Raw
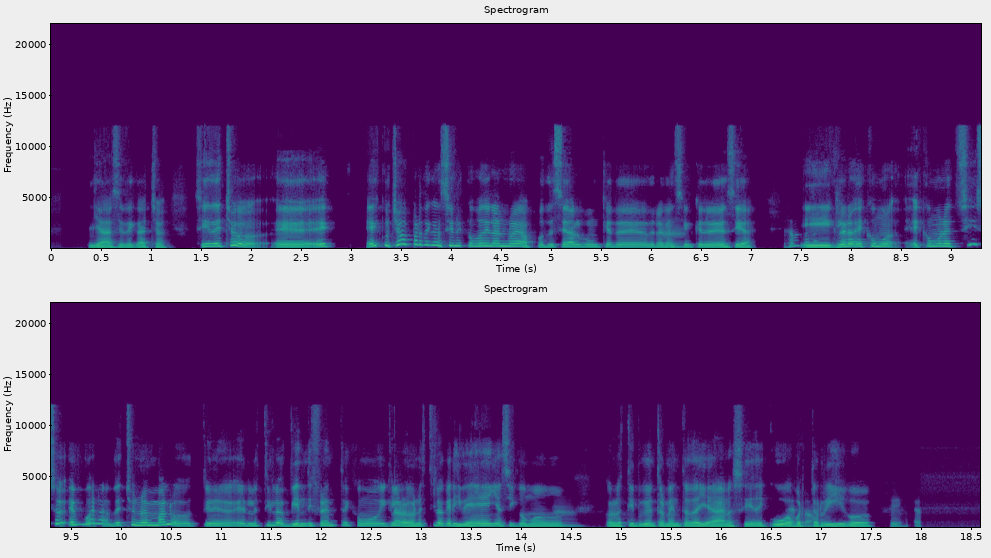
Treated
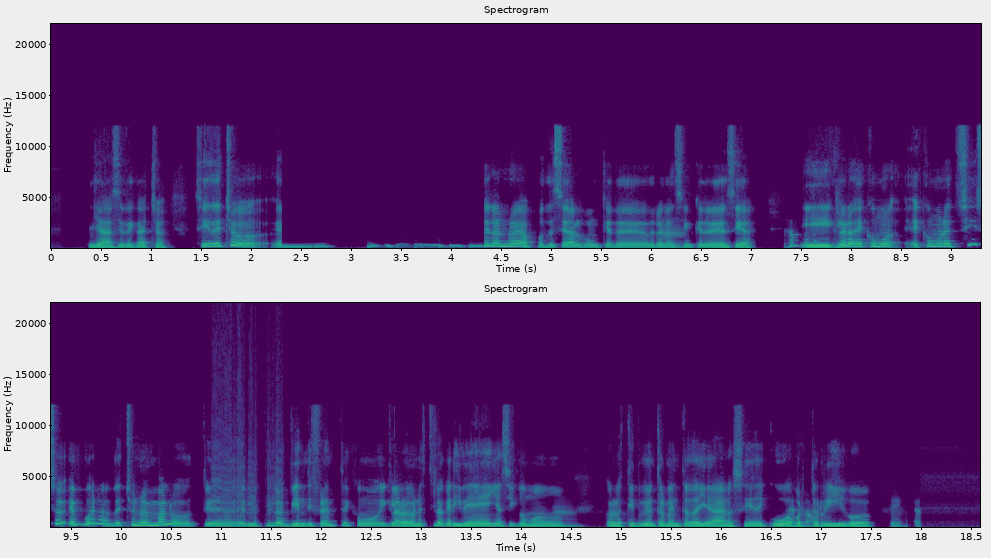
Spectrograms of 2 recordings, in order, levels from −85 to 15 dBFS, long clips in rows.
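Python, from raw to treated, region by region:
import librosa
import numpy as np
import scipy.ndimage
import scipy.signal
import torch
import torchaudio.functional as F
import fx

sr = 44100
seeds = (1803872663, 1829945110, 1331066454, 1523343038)

y = fx.chain(x, sr, fx.cheby2_lowpass(hz=600.0, order=4, stop_db=60),
    fx.doubler(ms=33.0, db=-14.0),
    fx.band_squash(depth_pct=70), at=(2.3, 4.34))
y = fx.chain(y, sr, fx.median_filter(points=25),
    fx.high_shelf(hz=4700.0, db=6.5), at=(10.9, 11.67))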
